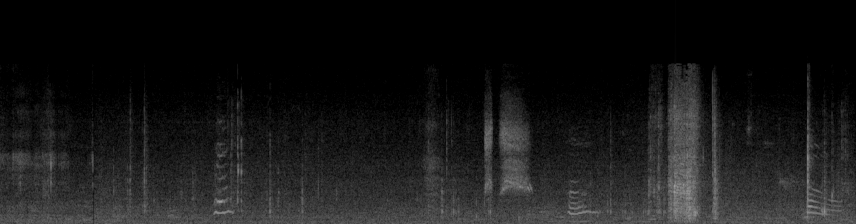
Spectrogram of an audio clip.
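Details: Cats from a neighborhood cat family, fed daily by locals yet short of food, give three short meows, each bending up then down, spaced a few seconds apart, amid soft clicks, rustling and a brief burst of noise.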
